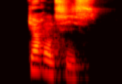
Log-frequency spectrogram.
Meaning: forty-six
- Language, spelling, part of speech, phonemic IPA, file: French, quarante-six, numeral, /ka.ʁɑ̃t.sis/, LL-Q150 (fra)-quarante-six.wav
